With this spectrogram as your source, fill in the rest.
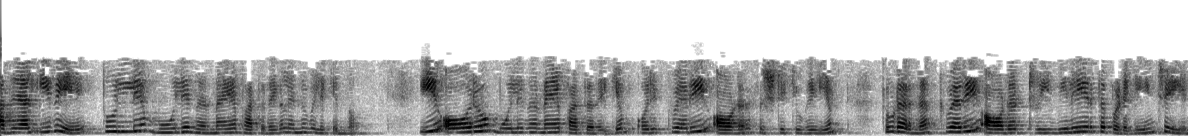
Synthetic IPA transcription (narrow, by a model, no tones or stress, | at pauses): ɐðinaːliʋɐjet̪ulːjɐmuːljɐnirɳɐjɐpɐd̪ʱːɐðiɣɐɭenːɨʋiɭikʲːunːu | iːʔo̞ːɾo̞ːmuːlɐnirɳɐjɐpɐd̪ʱːɐðikʲːumo̞ɾukʋeriʔoːrɖɐrsrɨʂʈikʲːuɣɐjum | t̪uɽɐrnːɨkʋeriʔoːrɖɐrʈriːʋilɐjeɾut̪ːɐpːe̞ɽuɣɐjumt͡ɕe̞jːu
